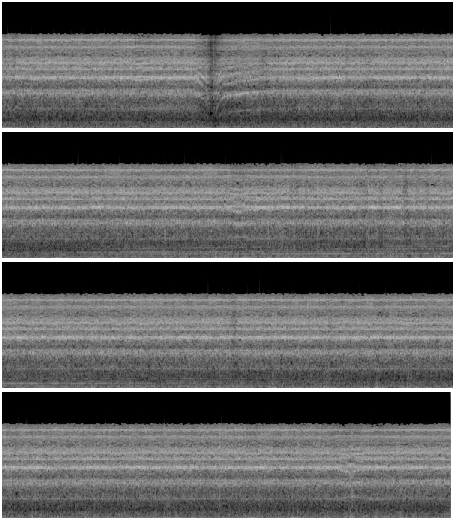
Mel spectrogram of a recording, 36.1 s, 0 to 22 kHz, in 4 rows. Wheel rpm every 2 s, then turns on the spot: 160, 140, 150, 160, 160, 160, 160, 160, 160, 160, 160, 160, 160, 160, 160, 160, 160, 160.
none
